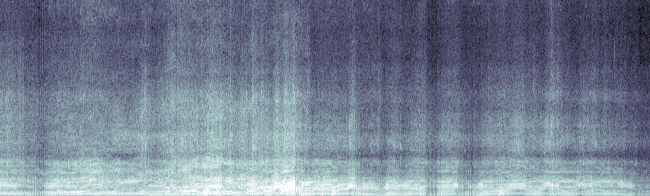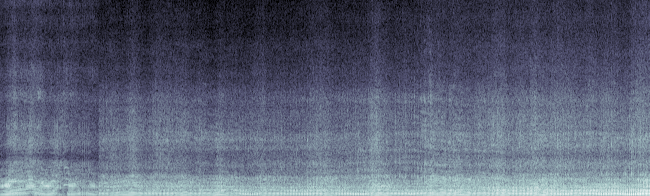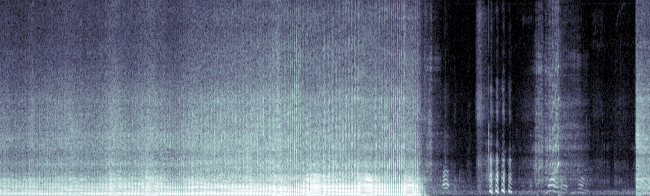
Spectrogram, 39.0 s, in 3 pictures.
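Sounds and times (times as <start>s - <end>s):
motorcycle engine revving: 0.0s - 34.8s, 38.7s - 39.0s.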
